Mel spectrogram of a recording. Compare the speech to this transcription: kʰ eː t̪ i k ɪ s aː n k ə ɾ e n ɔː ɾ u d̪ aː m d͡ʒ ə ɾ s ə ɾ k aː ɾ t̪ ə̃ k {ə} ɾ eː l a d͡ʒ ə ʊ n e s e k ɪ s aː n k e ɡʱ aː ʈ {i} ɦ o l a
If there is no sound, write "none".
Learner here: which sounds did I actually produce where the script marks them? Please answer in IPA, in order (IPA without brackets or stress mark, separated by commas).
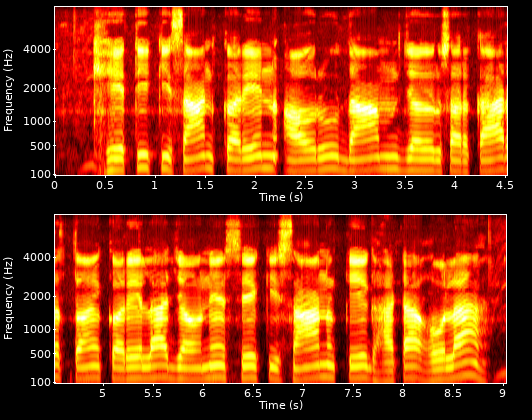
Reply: ə, a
